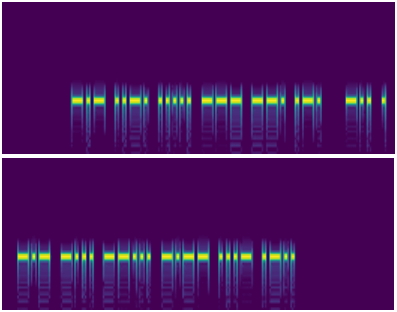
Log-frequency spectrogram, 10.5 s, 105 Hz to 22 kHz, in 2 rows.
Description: Morse code, heard as a keyed tone, about 25 wpm, 700 Hz. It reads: KF5OGR DE KB7YVL
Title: USA Callsign DE Callsign - 6 Characters - 25wpm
